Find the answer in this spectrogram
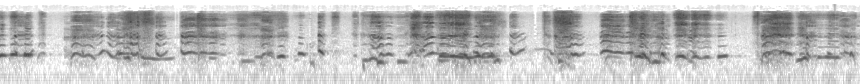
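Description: Women wailing and sobbing in grief: repeated high, wavering cries broken by gasping breaths.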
